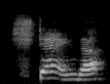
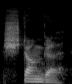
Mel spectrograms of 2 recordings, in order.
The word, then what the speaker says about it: Stange: School System um student Stanger is how I would pronounce it Jeremy how do we pronounce it so I heard this from Master cicerone Rich Higgins who's fluent in German and has traveled to Germany many many many many many times and I've heard him pronounce this shtanga um Jeremy's hand and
